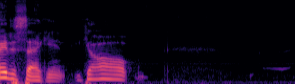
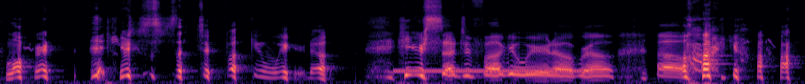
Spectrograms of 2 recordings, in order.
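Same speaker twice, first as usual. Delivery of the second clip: laughing; 9 semitones higher than usual. Real, not acted. Still laughing at caller.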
